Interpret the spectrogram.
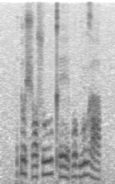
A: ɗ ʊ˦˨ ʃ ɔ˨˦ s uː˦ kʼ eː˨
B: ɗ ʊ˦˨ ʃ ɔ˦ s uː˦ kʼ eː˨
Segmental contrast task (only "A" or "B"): A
